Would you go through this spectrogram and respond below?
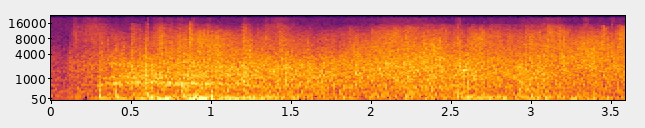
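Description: Organ gun volleys in the fantasy battle game Dwarfs: The Book of Shame, heard as a loud, dense rumble of booming shots peaking early and continuing as a sustained roar of battle noise.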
